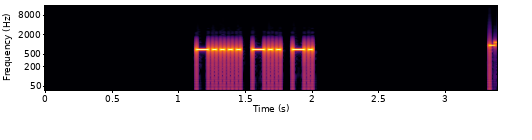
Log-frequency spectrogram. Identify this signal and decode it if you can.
Morse code, heard as a keyed tone, about 38 wpm, 700 Hz. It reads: 6DN
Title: All Cut Numbers - 3-Digit 40wpm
